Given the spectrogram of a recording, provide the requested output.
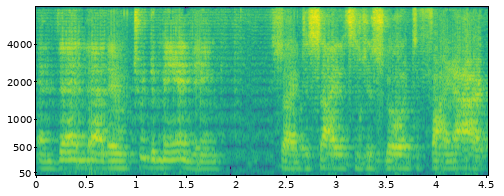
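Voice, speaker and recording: Moderate pace, a strong Boston accent, audible room echo and noticeable background noise. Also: man. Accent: heavy Boston. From Boston area, US. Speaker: painter. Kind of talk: art demonstration talk.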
